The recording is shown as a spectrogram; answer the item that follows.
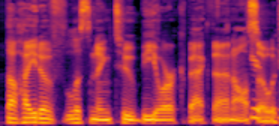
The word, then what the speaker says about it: Björk: It's pronounced Björk. Everyone says Björk, but it's Björk. It rhymes with jerk.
